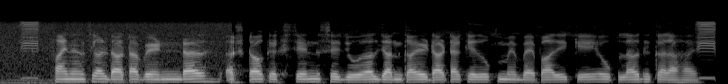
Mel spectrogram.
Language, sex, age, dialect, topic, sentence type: Magahi, male, 18-24, Central/Standard, banking, statement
